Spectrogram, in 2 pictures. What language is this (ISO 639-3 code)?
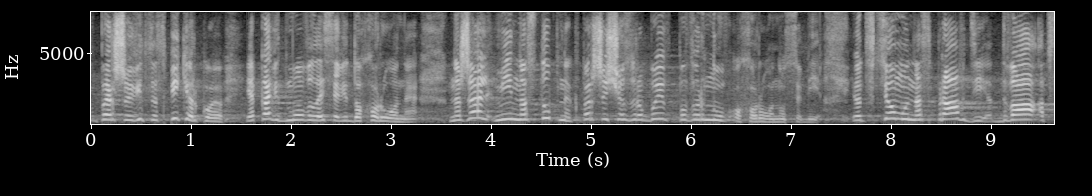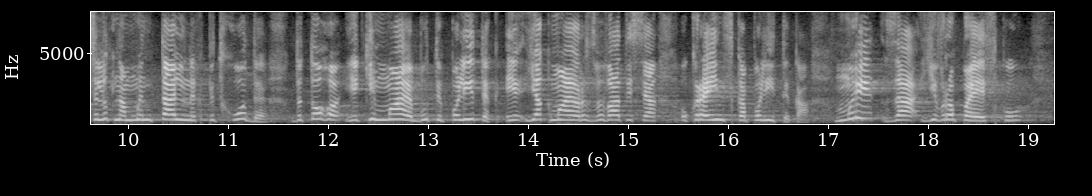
ukr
